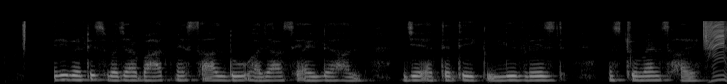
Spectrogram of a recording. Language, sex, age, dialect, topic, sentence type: Magahi, female, 31-35, Southern, banking, statement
